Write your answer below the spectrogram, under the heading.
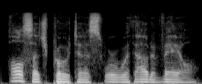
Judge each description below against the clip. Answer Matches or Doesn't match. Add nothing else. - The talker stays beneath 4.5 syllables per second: Doesn't match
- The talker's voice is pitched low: Matches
